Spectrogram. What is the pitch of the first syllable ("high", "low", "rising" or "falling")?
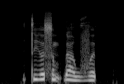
rising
